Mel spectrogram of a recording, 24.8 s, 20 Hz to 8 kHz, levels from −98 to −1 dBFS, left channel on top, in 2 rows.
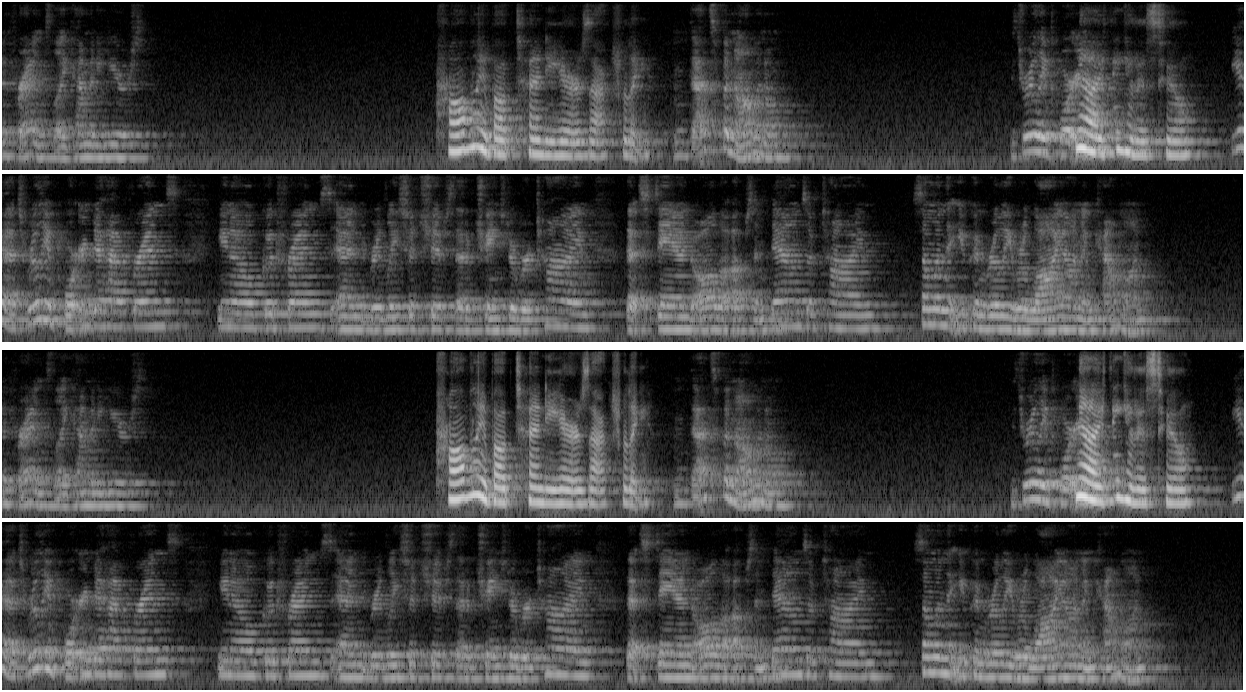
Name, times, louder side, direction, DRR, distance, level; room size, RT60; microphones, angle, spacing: voice 1, 0.0-1.4 6.7-7.8 10.1-10.9 12.3-14.2 14.6-18.3 18.7-21.2 21.6-23.9, equal, 45° left, -4 dB, 4.6 m, -39 dB
voice 2, 4.4-6.5 10.7-11.9, right 3 dB, 60° right, 12 dB, 0.5 m, -27 dB
25.5 x 8.6 x 3.0 m, 1.1 s
head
